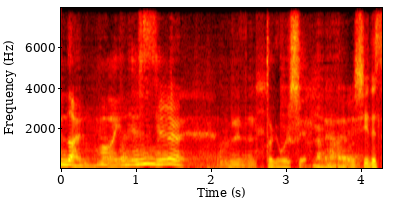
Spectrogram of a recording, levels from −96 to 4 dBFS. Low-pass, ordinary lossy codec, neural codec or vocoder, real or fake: none; none; codec, 16 kHz, 0.8 kbps, ZipCodec; fake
